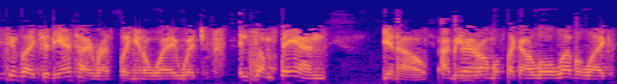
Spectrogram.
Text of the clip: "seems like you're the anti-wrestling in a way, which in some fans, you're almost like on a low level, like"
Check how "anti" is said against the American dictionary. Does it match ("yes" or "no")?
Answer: yes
